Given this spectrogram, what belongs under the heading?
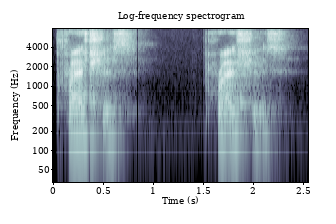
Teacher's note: the last uh syllable contains a schwa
